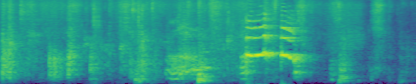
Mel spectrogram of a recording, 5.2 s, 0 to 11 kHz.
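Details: Indoor dogs, a 13-month-old Cairn Terrier and a 40-day-old Irish Wolfhound puppy; a brief high, tonal whine rises and falls just past the third second, surrounded by scuffling, rustling noises and a faint human voice.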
